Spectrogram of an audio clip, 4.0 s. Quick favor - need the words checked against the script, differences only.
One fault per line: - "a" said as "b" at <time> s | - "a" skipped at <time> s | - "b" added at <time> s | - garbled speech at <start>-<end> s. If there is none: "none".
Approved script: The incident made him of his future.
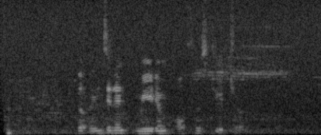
none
